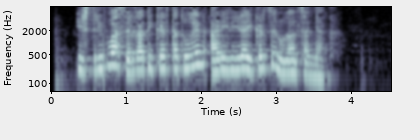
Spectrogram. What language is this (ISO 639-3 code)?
eus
